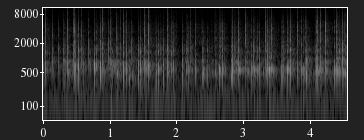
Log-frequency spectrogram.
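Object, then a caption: Small cardboard box. A small, hollow white cardboard box held upright is tapped rapidly with long nails. The result is a dense run of short, dry, clicky taps with a hollow woody tone around 670 Hz and very little ring.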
